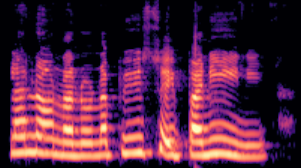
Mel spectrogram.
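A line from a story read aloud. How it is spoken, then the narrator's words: Sobbing. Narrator (Italian): singhiozzava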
